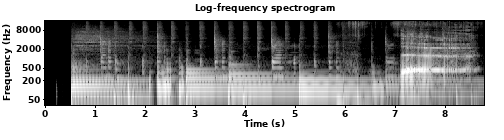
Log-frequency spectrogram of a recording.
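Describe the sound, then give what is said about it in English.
A long, loud, drawn-out burp rumbles for several seconds with deep croaking pulses, ending in a harsher, raspier burst near the finish. No talking accompanies it. “Burp that Maury away”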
